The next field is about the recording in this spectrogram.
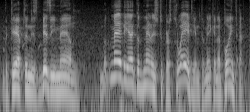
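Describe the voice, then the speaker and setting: A man's voice: medium pitch, very animated, moderate pace, a little hiss or hum. A man voicing a shady, easygoing male knight guard with a muddled put-on accent.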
